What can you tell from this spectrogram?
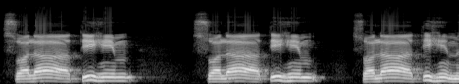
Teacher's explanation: الف مدہ کو ایک الف کے برابر کھینچ کر پڑھیں گے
